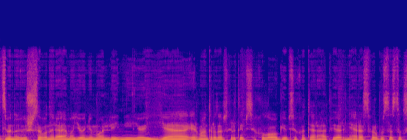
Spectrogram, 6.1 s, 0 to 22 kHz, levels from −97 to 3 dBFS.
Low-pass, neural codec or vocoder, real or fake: 14.4 kHz; vocoder, 44.1 kHz, 128 mel bands, Pupu-Vocoder; fake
